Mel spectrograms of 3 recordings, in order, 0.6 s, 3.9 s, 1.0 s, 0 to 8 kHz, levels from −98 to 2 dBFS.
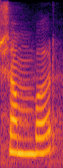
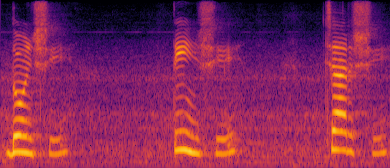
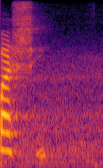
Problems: background sounds at intervals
